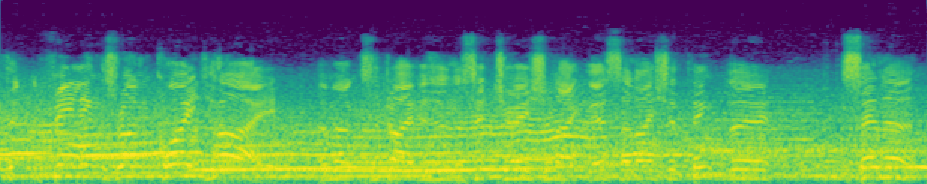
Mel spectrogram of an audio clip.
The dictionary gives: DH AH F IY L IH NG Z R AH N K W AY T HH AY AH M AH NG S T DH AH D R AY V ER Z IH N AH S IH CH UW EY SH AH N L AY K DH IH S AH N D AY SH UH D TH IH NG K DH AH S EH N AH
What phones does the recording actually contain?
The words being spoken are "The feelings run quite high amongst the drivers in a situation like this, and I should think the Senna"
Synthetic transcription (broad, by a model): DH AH F IY L IH NG Z R AH N K W AY T HH AY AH M AH NG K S DH AH D R AY V ER Z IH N AH S IH CH UW EY SH AH N L AY K DH IH S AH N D AY SH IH D TH IH NG K DH AH S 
